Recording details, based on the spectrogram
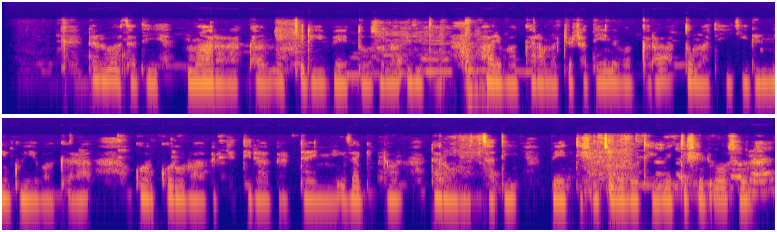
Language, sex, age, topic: Gamo, female, 25-35, government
